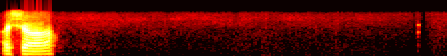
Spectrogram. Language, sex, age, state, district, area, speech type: Dogri, male, 30-45, Jammu and Kashmir, Samba, rural, conversation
